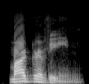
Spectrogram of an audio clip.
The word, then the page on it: margravine: American English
